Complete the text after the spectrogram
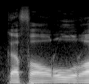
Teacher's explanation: را کو موٹا ادا کریں گے اور یہ واو مدہ ہے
